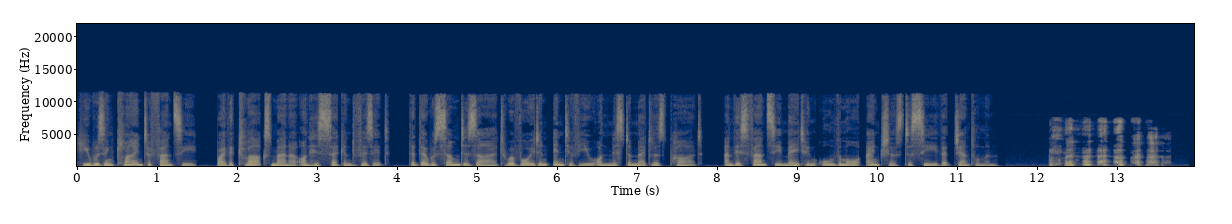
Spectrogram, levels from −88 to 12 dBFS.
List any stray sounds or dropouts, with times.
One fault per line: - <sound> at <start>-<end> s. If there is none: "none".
- laugh at 12.1-13.7 s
